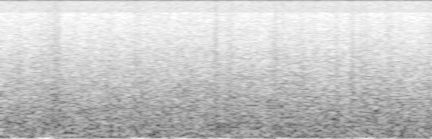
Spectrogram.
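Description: Near silence: a recess break with no audio, only faint hiss.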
